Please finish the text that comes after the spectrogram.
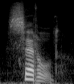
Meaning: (adjective) 1. Comfortable and at ease, especially after a period of change or unrest 2. Not of Romani, Sinti, Gypsy, or Traveller ethnicity; not of an itinerant ethnic group
- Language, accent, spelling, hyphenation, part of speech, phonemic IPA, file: English, US, settled, set‧tled, adjective / verb, /ˈsɛtl̩d/, En-us-settled.ogg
